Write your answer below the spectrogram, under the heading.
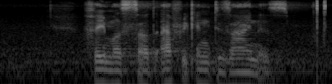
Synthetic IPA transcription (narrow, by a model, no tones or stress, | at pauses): femɔsːa̰wθʰa̰fɹḭkʰãndizajnə̰z̥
